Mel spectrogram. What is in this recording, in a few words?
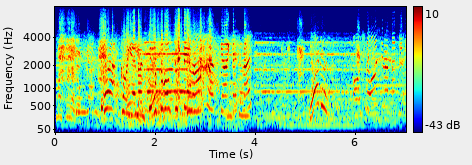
CNR-5 765KHz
